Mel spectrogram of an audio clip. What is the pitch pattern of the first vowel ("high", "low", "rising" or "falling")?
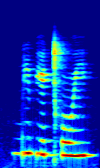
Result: high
